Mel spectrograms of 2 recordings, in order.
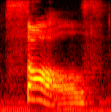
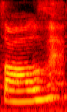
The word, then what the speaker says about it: Sauls: Just like, my last name is pronounced Sauls. To me, that's very normal, seeing it and just saying, oh, Sauls. However, a lot of people can't figure it out because I guess it looks like it would be pronounced in an odd way. They say like Sauls or Sauls. It's pronounced Sauls.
